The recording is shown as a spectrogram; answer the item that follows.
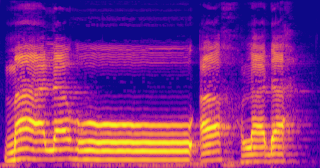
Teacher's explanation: Jadi hu-nya panjang 5 harakat. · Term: silah kubro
